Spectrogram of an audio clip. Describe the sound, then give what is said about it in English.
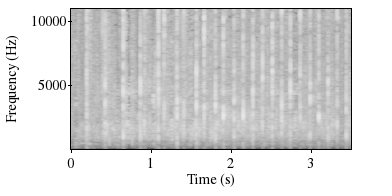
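A round of audience applause, with many quick, sharp claps overlapping into a steady, lively patter that holds at an even level throughout. “Round of applause.”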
